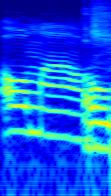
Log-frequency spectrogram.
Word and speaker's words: homage: Today we have on our Saskatchewan Rough Rider jerseys paying homage. I don't know if it's it's got an H. Is it homage or homage? No, it's a French word. It's homage.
